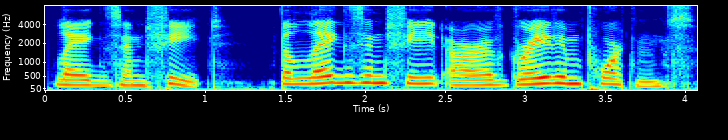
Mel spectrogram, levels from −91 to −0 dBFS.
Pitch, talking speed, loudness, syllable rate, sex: 205 Hz, 145 wpm, -18 LUFS, 4.1 syllables/s, female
